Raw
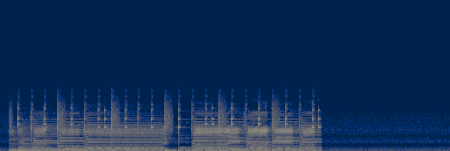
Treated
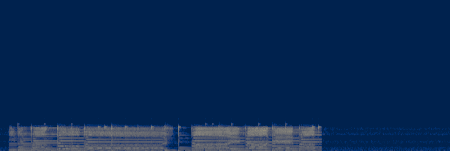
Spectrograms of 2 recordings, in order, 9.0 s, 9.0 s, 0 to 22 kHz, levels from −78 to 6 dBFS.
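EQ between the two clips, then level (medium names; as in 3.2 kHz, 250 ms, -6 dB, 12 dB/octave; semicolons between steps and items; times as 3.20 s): dynamic bell 2.5 kHz, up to +4 dB, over -44 dBFS, Q 1.1; rippled Chebyshev low-pass 3.5 kHz, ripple 9 dB; bass shelf 320 Hz -8 dB; +1.5 dB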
